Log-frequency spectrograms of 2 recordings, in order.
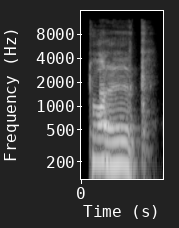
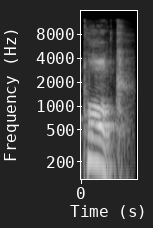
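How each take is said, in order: First: The word is said without an L sound. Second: The word is said with an L sound. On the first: The speaker calls it right. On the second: The speaker calls it wrong.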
